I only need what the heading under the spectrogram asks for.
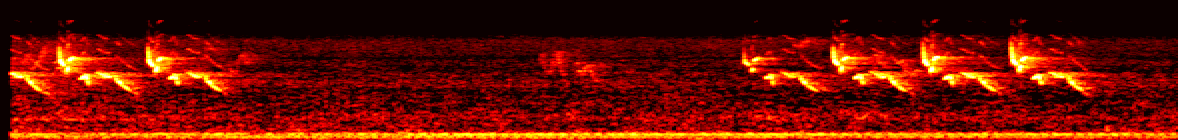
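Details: Carolina wren singing loud, rapid ringing phrases of quick downslurred whistled notes repeated in a rolling series, a burst at the start, a brief pause with faint notes, then a second burst, over a steady low hum.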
